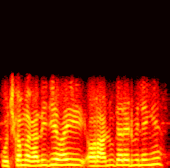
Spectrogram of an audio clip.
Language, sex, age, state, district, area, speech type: Urdu, male, 60+, Uttar Pradesh, Shahjahanpur, rural, conversation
